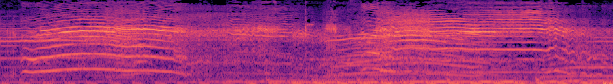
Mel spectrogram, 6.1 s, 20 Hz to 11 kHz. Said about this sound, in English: Okay, we're down to the top 3. At number 3, we had the sound of lots of babies screaming all at once.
